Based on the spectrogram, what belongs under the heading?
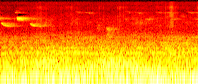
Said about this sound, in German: Also bin jetzt gerade in den Wald reingekommen. Horcht einmal die Vögel.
